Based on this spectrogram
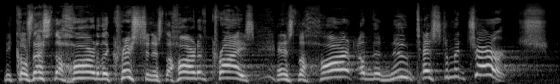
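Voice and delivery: rising to a high, shouted preacher's climax; full-force preaching. Real, not acted. Pastor urging the church to give, shouting the heart of Christ. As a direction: preach it out at the top of the voice.

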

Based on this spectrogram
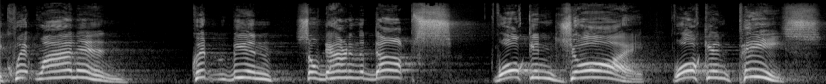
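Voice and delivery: high, slow, drawn-out command from God. Acted. God telling a gloomy believer to walk in joy, slow and high. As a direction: stretch each word high and slow like a loving command.

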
